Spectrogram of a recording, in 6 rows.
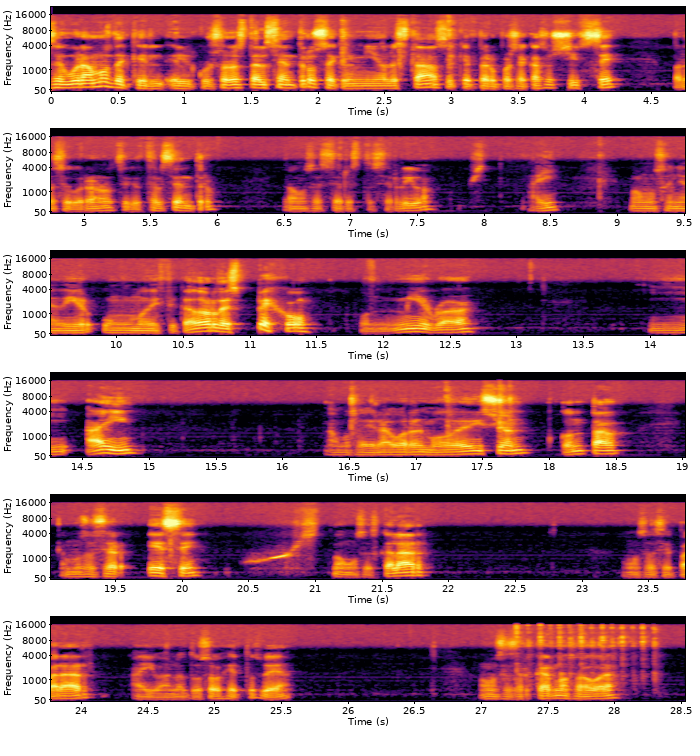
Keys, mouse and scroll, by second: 3.6 shift+c, 7.0-9.1 drag, 10.4 click, 11.1 click, 12.6 click, 17.0-18.3 middle drag, 18.6 shift+Tab, 19.5 middle click, 20.9 s, 23.9 click, 24.7-27.2 drag, 27.3 middle click, 28.3 KP_Add.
